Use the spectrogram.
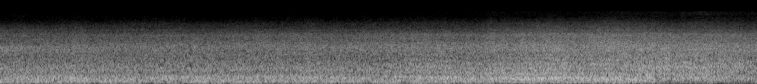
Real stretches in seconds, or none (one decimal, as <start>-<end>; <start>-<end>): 0.0-1.9; 4.6-7.6

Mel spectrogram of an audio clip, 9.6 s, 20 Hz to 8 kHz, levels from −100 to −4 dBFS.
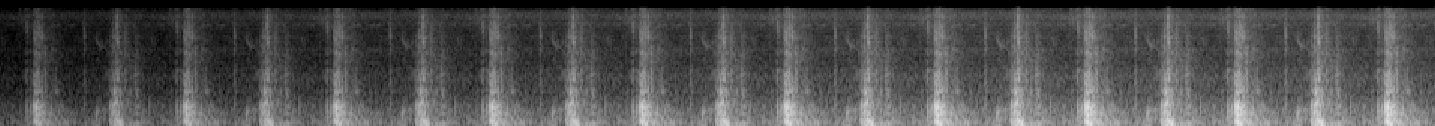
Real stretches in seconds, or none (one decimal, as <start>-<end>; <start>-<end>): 0.0-2.5; 5.0-9.6

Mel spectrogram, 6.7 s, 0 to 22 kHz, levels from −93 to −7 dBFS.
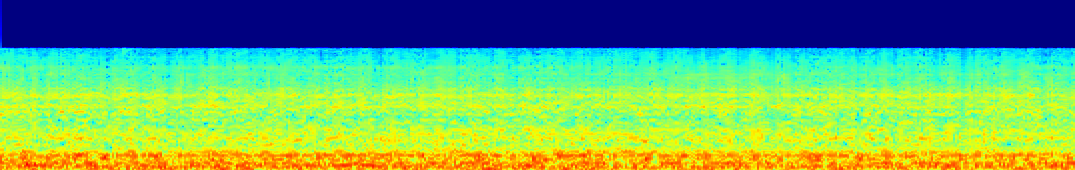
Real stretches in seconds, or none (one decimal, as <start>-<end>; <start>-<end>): none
